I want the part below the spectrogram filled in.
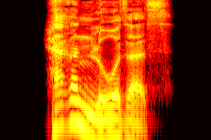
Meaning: strong/mixed nominative/accusative neuter singular of herrenlos
- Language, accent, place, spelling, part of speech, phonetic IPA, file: German, Germany, Berlin, herrenloses, adjective, [ˈhɛʁənloːzəs], De-herrenloses.ogg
